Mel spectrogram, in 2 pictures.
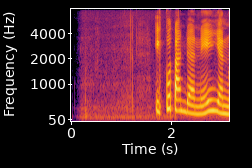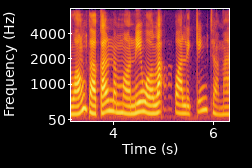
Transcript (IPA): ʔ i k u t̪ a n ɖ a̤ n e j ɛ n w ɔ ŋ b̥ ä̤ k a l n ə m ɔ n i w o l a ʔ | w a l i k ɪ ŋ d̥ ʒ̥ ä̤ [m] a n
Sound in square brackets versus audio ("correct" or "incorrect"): correct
